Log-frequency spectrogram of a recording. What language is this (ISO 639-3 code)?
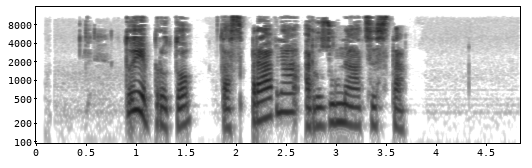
ces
